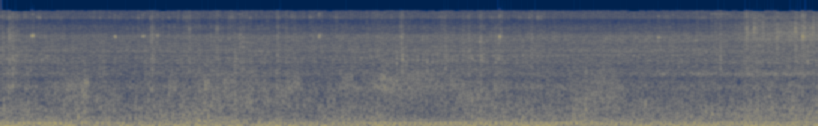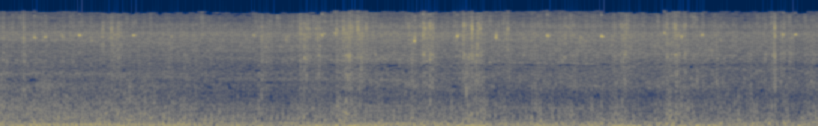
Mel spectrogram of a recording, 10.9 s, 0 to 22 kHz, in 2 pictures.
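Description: BMW R1200GS's air/oil-cooled boxer twin running under way on a rough dirt track: a low, steady engine note that eases off about halfway through, mixed with wind and road noise. A few knocks come near the end.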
